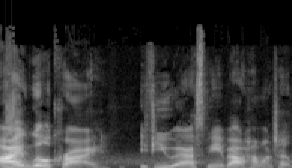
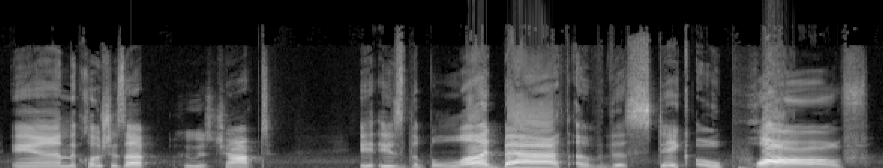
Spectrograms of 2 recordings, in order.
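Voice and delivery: big, slow, loud reveal announcement; mock TV announcer unveiling the loser; dramatic announcer; 11 dB louder, slower than usual. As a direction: boom it out like a game show host. Announcing the chopped result.

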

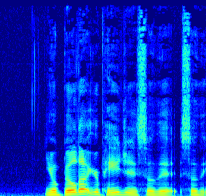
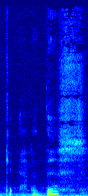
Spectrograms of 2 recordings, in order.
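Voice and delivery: whispering; 3 semitones higher, 16 dB quieter than usual. Real, not acted. Muttering while navigating page.

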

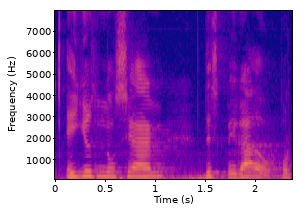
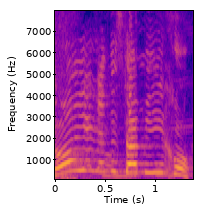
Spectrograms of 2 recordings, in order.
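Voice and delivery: much higher, loud pleading mother; desperate mother; 13 semitones higher, 8 dB louder than usual. Retold or imitated. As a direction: cry out like a frantic searching mother. Mothers with photos crowding him.

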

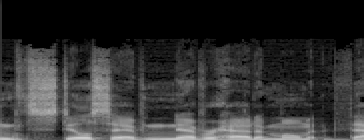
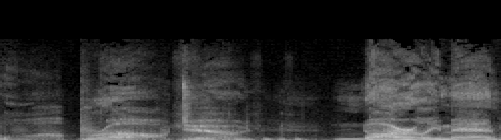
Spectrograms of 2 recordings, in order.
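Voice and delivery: softer, hushed amazement; awed whisper; 8 dB quieter, much slower than usual. Retold or imitated. The crowd whispering in awe at the calm dude. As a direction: whisper it like a stunned onlooker.

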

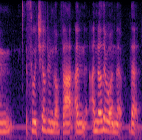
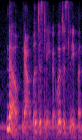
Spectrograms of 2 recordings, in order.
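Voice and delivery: whisper; faster than usual. Retold or imitated. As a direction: hush it so the child can sleep. Bedtime goodbye game, hushed.

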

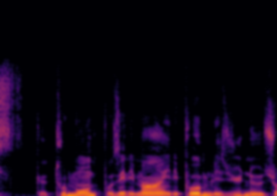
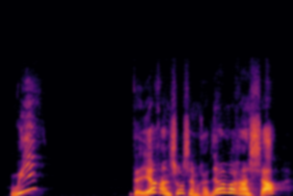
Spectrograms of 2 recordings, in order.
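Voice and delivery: excité; 7 semitones higher, 10 dB louder than usual. Acted. Personnage enthousiaste rêve d'un chat.

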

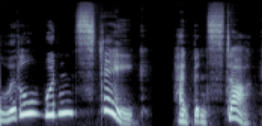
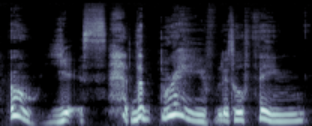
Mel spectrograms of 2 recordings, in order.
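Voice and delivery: lightly voiced, proud and fond; proud Aziraphale. A narrator's reading. Aziraphale proudly praising his plant to Crowley, fond and pleased. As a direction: puff up with pride for the little plant. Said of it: "Aziraphale said proudly".

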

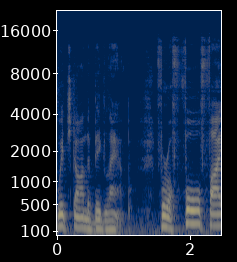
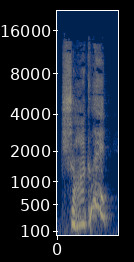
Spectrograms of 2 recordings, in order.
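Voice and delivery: a gasped chocolate?, higher; 8 semitones higher, 5 dB louder than usual. A narrator's reading. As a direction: nurse gasping in disbelief. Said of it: "gasped Nurse Farthing".

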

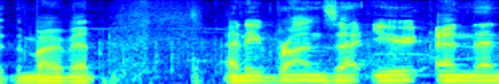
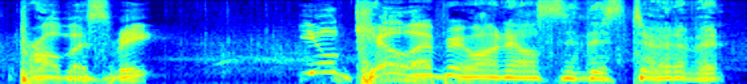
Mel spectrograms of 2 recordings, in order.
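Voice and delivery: high, strained dying request; winded fighter's plea; 9 semitones higher than usual. Acted. Beaten Killington on his knees before the victor, high plea. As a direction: plead high, between gasps of defeat. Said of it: "and he goes".

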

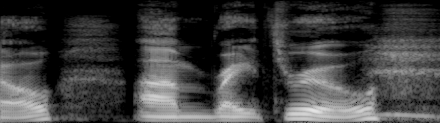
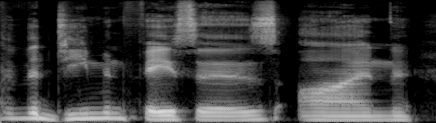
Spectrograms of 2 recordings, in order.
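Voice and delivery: ordinary talk, nothing marked

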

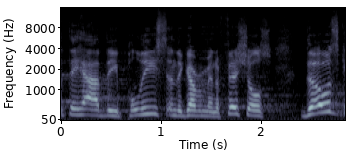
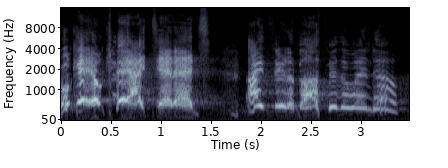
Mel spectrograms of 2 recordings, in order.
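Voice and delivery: much higher, loud, panicked blurt; shouted confession; 6 dB louder than usual. Retold or imitated. Caught child to parents, shouting confession. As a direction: burst out a desperate confession.

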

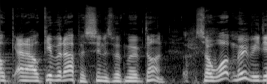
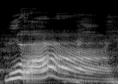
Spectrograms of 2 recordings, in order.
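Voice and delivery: mock villain cackle; short hammed-up evil laugh; 10 semitones higher than usual. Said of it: "that guy had an evil laugh".

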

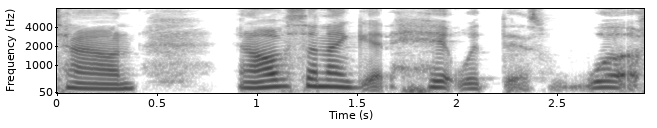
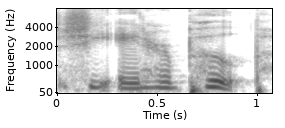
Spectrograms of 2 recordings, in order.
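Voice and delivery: horrified whisper; 7 dB quieter than usual. Retold or imitated. Retelling finding the dog's poop, whispered. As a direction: whisper it in disgusted shock. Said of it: "And I am like".

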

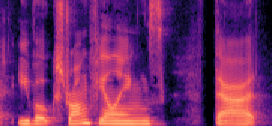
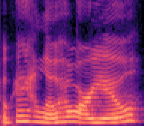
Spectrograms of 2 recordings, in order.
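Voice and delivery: mock polite greeting; 8 semitones higher than usual. Greeting the unwelcome devil guest.

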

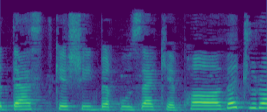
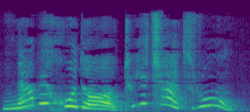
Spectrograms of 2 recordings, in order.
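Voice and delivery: amused; 10 semitones higher, 7 dB louder than usual. A narrator's reading. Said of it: "آیه زد زیر خنده".

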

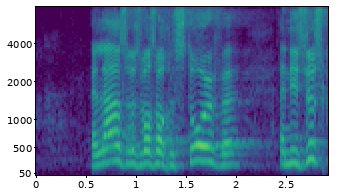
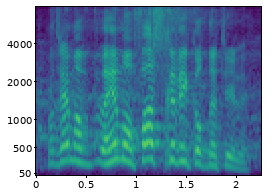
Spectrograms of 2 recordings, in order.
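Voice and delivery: ordinary talk

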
